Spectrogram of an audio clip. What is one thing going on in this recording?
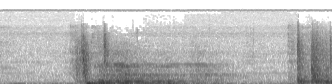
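A heavy wooden door creaks open with a low rumble.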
